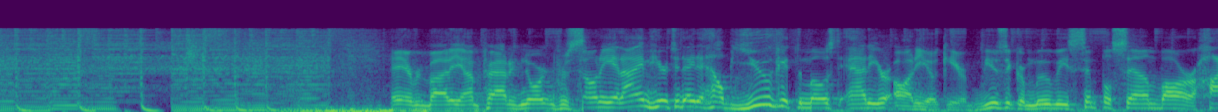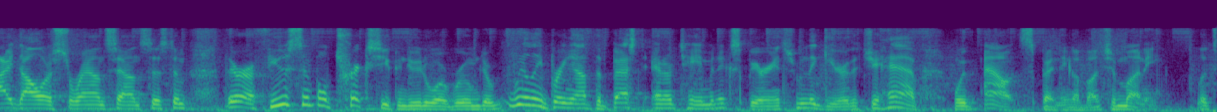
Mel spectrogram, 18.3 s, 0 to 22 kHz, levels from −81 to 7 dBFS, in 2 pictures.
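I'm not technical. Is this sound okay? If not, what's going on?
No. At about 4.38 to 4.40 s there is a skip ahead: roughly 0.7 seconds of sound is simply missing, and playback jumps straight to later audio. Unlike a dropout, there is no silent gap, only an abrupt join where something should be.

Right after, from 4.48 to 7.80 s, a jitter buffer speed-up makes the sound run about 9% fast as the system trims tiny slices, about a third of a second in total, to catch up. The pitch stays the same, unlike a sped-up tape.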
